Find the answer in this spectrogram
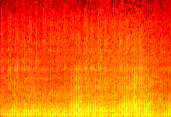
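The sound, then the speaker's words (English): A small training plane's propeller engine drones steadily as a student lands her first solo flight at Wings of Wyoming, a flight school a few blocks from Cheyenne Regional; its buzzing hum swells louder for a couple of stretches before easing off; no voices. “A few blocks from Cheyenne Regional is Wings of Wyoming, the local flight school where instructor Rod Burnett is watching a student land her first solo flight.”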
